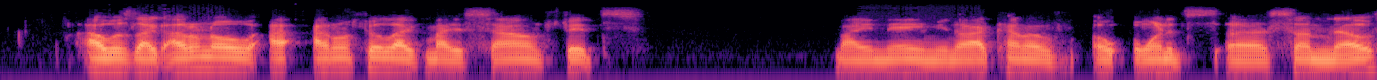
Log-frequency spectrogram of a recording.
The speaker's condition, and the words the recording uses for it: Stuttering. I think I told you that I have a, if you can't notice, I have a speech problem.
